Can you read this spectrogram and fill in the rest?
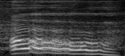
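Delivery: high, long exaggerated moan; gasp, then groan long and high; mock overheated groan. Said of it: "they're gonna be sweating".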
